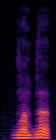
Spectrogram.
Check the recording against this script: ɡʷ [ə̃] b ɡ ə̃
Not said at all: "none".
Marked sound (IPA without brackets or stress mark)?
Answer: ɐ̃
